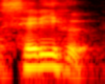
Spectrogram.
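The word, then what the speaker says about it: 台詞: 세리흐, 세리흐라는 표현도 챙겨볼만 합니다.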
